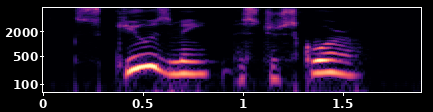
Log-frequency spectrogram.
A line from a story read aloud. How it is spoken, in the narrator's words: Ben Ben whispered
